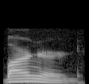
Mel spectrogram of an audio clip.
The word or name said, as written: Barnard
